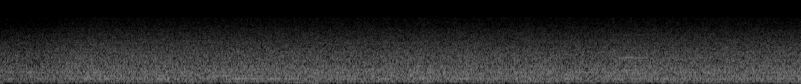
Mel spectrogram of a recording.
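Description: Steady background hiss with no distinct sounds in it.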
